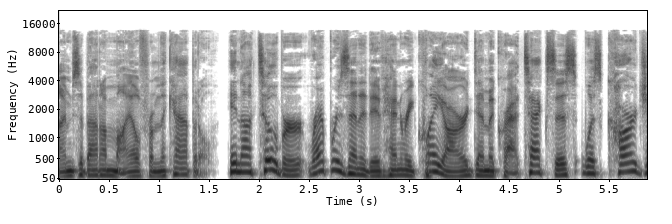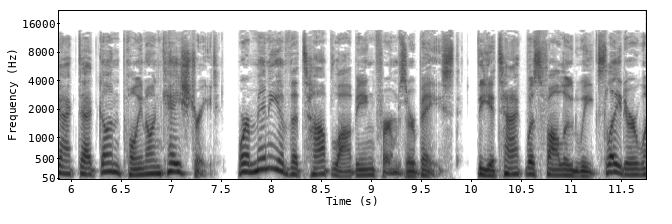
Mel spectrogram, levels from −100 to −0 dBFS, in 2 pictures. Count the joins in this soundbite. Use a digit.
3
